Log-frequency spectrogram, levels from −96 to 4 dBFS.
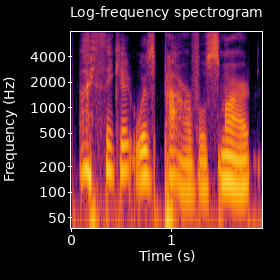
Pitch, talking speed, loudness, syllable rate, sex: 140 Hz, 190 wpm, -17 LUFS, 4.8 syllables/s, male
